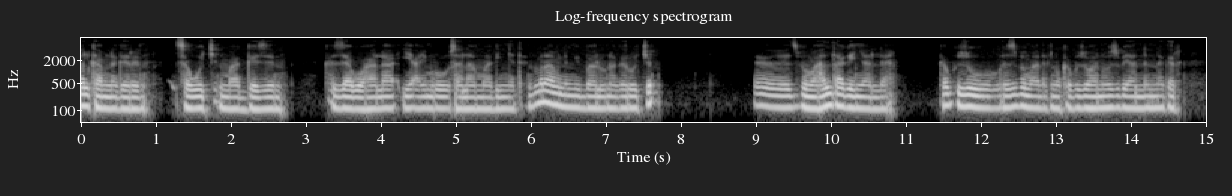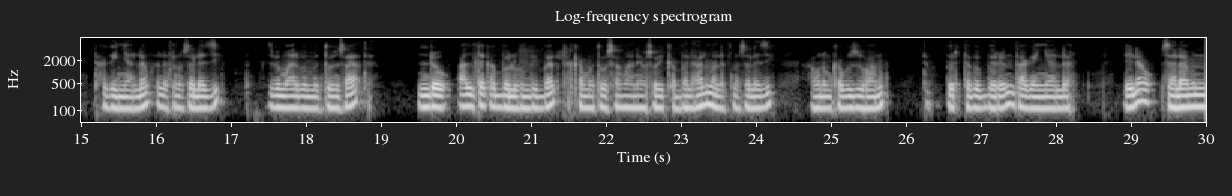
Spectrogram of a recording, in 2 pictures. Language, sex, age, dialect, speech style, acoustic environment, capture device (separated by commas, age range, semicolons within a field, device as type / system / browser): Amharic, male, 25-34, Ethiopia - Addis Ababa, happy; focused; excited, silence, mobile / Linux / Chrome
